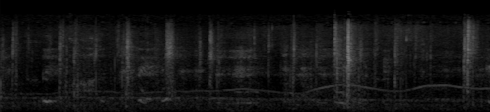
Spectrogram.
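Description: Footsteps shuffle down stone steps.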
